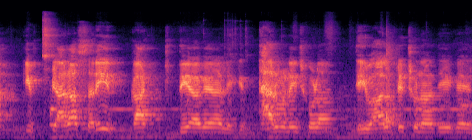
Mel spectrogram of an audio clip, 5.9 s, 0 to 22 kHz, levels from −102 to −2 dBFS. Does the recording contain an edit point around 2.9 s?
no; 2 cuts; at 1.5 s, 4.4 s

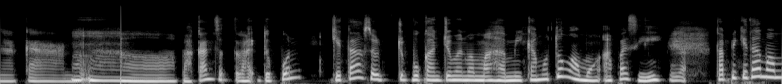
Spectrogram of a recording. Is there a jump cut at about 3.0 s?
no; 1 cut; at 1.2 s

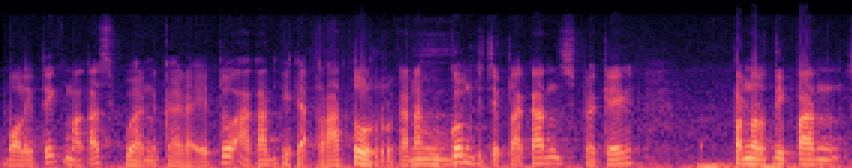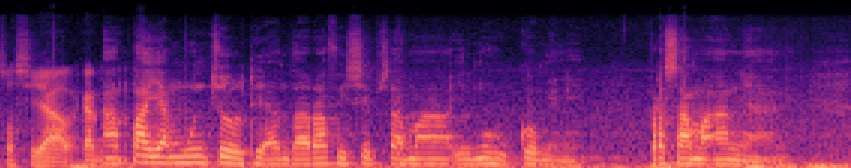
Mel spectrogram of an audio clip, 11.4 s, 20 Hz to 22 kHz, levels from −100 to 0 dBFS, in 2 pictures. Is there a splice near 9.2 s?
no; 1 cut; at 6.3 s

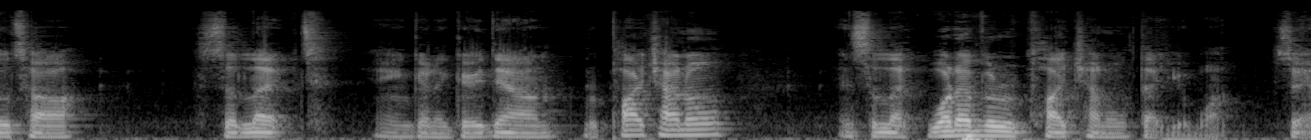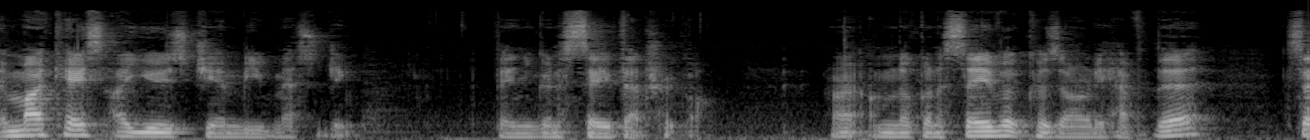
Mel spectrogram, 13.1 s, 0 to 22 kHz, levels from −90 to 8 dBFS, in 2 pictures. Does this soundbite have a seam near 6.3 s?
yes; 1 cut; at 6.3 s

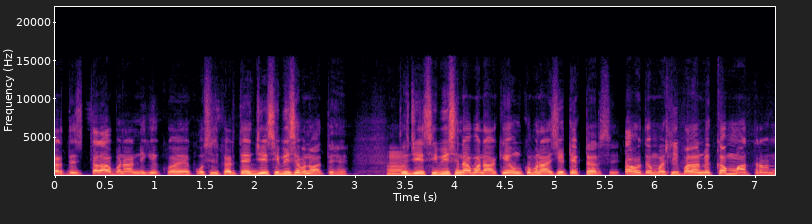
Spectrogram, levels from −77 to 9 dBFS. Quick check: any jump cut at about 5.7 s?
yes; 1 cut; at 5.7 s

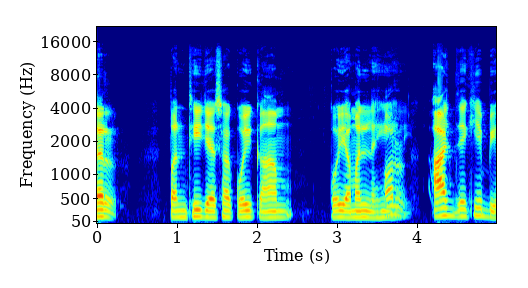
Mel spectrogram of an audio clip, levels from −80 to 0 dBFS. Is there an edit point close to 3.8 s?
yes; 1 cut; at 3.8 s

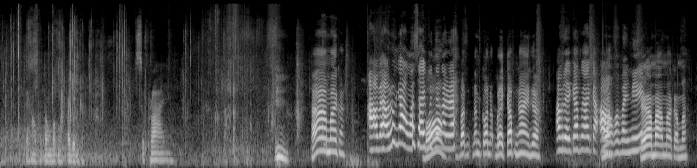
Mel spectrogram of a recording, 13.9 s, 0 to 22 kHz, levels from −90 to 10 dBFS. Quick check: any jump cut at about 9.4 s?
no; 1 cut; at 4.1 s

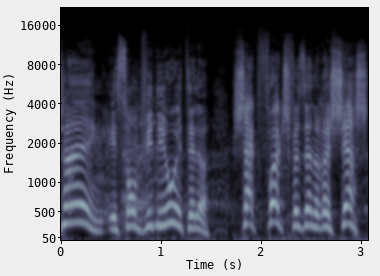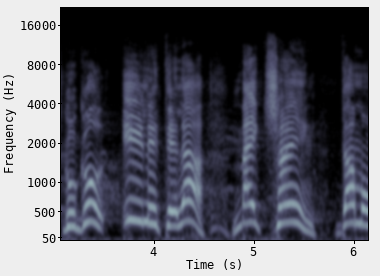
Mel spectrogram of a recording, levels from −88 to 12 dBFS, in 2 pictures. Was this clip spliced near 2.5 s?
no; 0 cuts

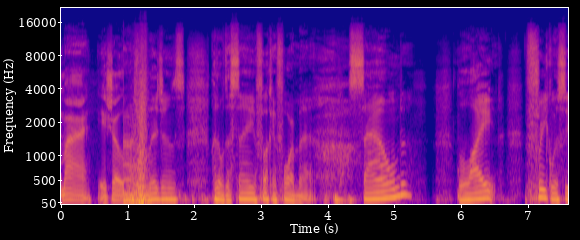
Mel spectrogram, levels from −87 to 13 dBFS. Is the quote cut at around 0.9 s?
yes; 1 cut; at 0.9 s

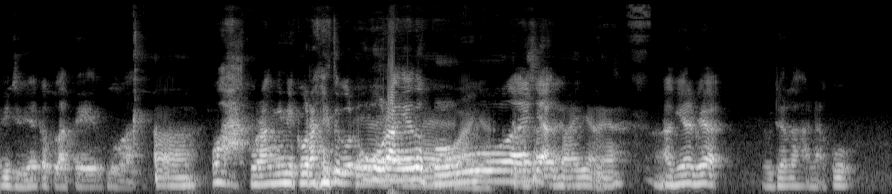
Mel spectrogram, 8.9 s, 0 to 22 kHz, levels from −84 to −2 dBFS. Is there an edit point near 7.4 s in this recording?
no; 1 cut; at 2.0 s

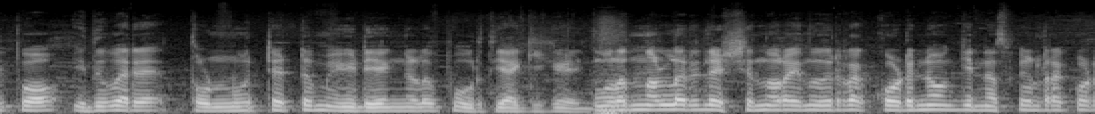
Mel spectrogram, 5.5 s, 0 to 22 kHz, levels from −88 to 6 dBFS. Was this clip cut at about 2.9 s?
yes; 1 cut; at 2.9 s

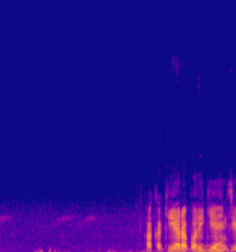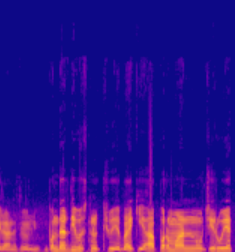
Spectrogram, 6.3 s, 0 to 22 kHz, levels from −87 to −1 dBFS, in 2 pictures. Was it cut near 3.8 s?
yes; 1 cut; at 3.8 s

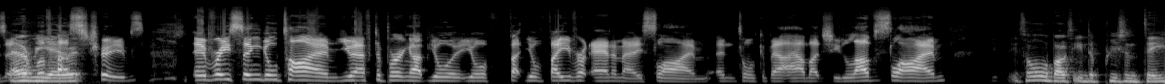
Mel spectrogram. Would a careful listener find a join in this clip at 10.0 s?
yes; 1 cut; at 10.0 s

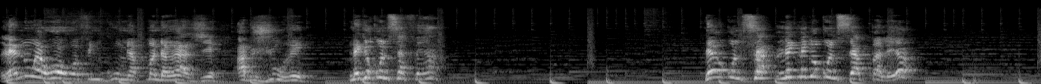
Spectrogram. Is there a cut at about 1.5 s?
no; 3 cuts; at 4.4 s, 7.0 s, 9.2 s

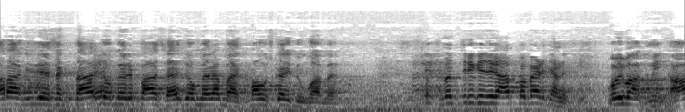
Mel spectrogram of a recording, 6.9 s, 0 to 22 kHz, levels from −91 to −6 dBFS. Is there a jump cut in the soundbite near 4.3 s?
yes; 1 cut; at 4.3 s

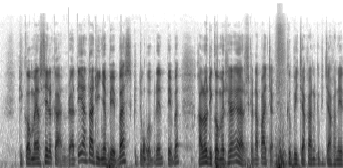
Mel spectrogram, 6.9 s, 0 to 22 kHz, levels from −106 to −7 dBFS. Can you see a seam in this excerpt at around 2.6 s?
no; 2 cuts; at 1.3 s, 5.5 s

